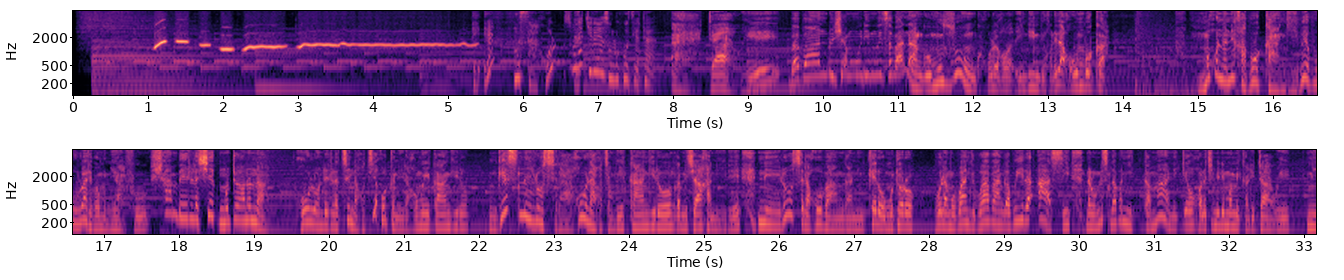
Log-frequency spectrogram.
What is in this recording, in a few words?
HIV Spot Lumasaba; ART Adherence Challenges; radio spot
